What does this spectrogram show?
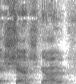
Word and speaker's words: Šeško: But yeah, it's spelled S-E-S, but I write it with an H after the S. Yeah, Sheshko is what it's going to be.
